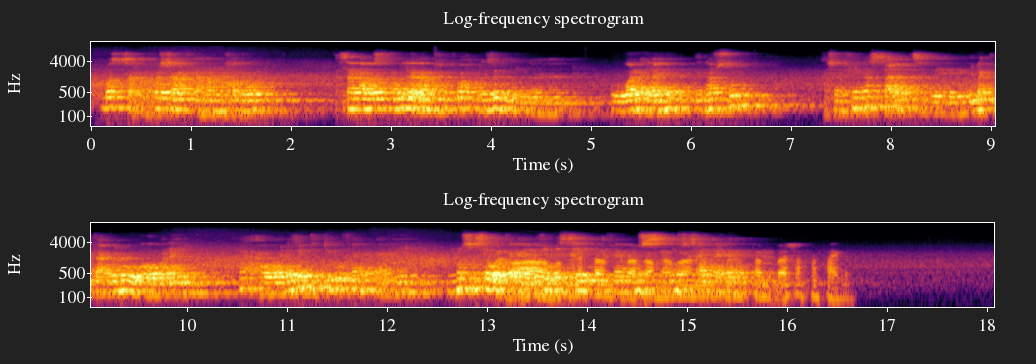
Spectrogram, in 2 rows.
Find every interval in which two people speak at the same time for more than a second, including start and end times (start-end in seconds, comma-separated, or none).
13.2-15.5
